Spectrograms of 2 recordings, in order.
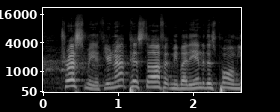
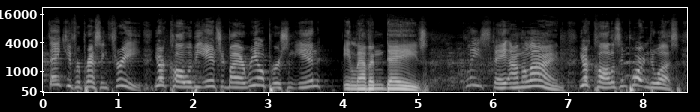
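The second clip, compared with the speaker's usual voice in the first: louder phone menu voice; 3 semitones higher, 6 dB louder than usual. Acted.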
